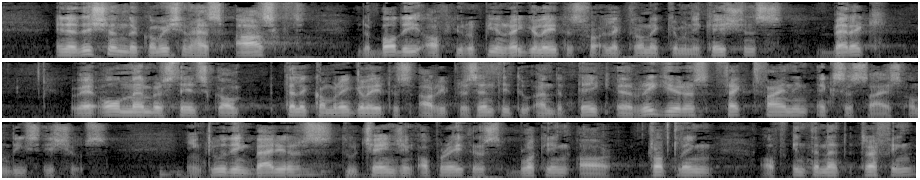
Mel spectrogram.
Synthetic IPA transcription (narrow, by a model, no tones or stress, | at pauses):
ɪ̃nədɪʃə̃nd̪əkɔmɪʃə̃nhæzask̚t | d̪əbɔdiʔɔfjuɹopiə̃nɹɛɡjuleɪtəɹsfɔɹʔɛ̰lɛk̚tɹɔnɪkʰːɔmjunɪkʰeɪʃə̃ns | bɛɹɪk | wɛɹʔɔːlˠmɛ̃mbəɹsteɪtsktʰɛləkɔ̃mɹɛɡjuleɪtəɹsaɹɹɛpɹɛzɛ̃ntɪd̚tuʔʌ̃ndəɹteɪkəɹɛɡjʊɹəsfæk̚tfãɪ̃ndɪ̃ŋɛksə˞saɪzɔ̃n̩d̪iːzɪʃṵz̥ | ɪ̃nkluːdɪ̃ŋbæɹiəɹstut͡ʃẽɪ̃nd͡ʒɪ̃ŋʔɔpəɹeɪtəɹzblɔkɪ̃ŋɔɹ | tɹɔtl̩ɪ̃ŋ | ʔɔfɪ̃ntənɛtːɹɛfɪ̃ŋ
